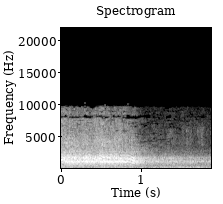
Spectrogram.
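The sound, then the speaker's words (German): A loud, shrill animal scream, a marmot's cry played from a video clip, held for about a second and then trailing off into a fainter, noisy tail. Nobody speaks. “lustig war doch auch ähm, äh, das Murmeltier, Quarantäne siebter Tag, ne? was dann so schreit.”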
